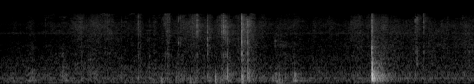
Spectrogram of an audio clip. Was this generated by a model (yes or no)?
no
